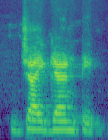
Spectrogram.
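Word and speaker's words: gigantic: বলেছে বলো that's why তোমার অ্যানসারটা হবে হচ্ছে জাইগ্যান্টিক উচ্চারণটা করো আবার বলো জাইগান্টিক্যান্টিক তোমাকে আরো ওয়ার্ড মিনিং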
